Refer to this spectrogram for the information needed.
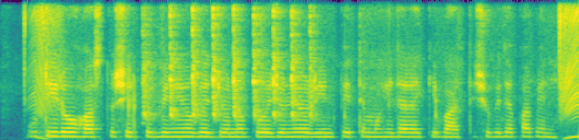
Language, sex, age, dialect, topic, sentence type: Bengali, female, 18-24, Northern/Varendri, banking, question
